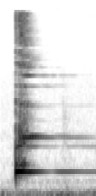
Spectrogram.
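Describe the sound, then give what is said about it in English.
Wine glasses of wine clink together once in a toast during a wine tasting, a bright tap followed by a clear ringing tone that slowly fades, with no talking over it. “All right. Well, cheers.”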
